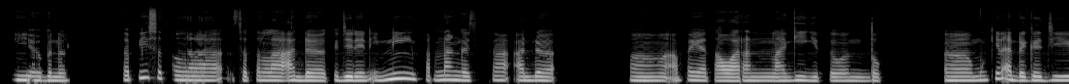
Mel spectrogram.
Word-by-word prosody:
Iya 200 -2 +3
bener, 180 -1 +2 0.6
tapi 210 +8 -4
setelah 205 -8 -1 0.4
setelah 185 -1 0
ada 180 -1 +3 0.2
kejadian 180 -1 +3
ini 205 +7 +4 0.3
pernah 200 +2 -1
nggak 195 -2 +2
sih 200 +2 -33
Kak, 195 -2 -3
ada, 185 0 +2 0.9
eee, 180 -1 +1 0.2
apa 195 - -7
ya 185 - +2
tawaran 170 0 +2 0.2
lagi 175 +2 0 0.2
gitu 170 0 -8 0.2
untuk, 170 0 -4 0.6
eee, 185 0 +2
mungkin 200 +7 -1
ada 195 -4 +2
gaji, 185 0 +1
185 Hz, 135 wpm, -22 LUFS, 180-195 Hz, 0.9 s, ini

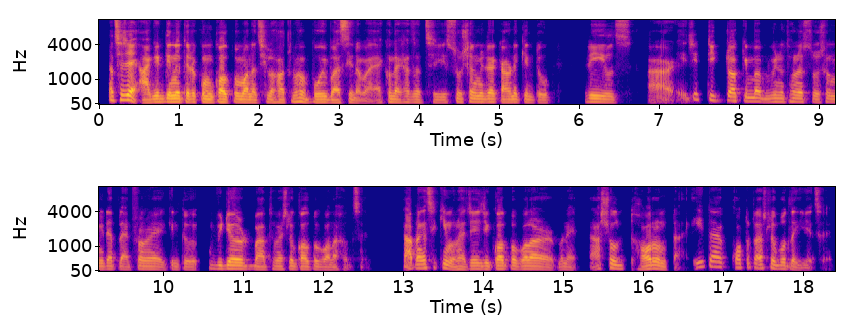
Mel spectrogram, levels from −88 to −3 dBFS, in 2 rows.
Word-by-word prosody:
আচ্ছা 165 +3 +4
যে, - - +14 0.2
আগের 115 +4 +4
দিনে 120 0 +10
তো - - -10
এরকম 115 0 +2
গল্প 105 - +7 0.2
মানে 105 -1 +3
ছিল 110 - -3
হয়তোবা 105 +5 -1 0.2
বই 110 0 +3
বা 100 - +4
সিনেমা। - - -4
এখন - - -5
দেখা 105 +1 -4
যাচ্ছে 105 -3 -5
কি, 100 - -5
সোশ্যাল 120 +2 0
মিডিয়ার 115 0 +2
কারণে 110 +1 +2
কিন্তু 105 -4 -5 0.6
রিলস 110 -4 +1 0.5
আর - - -3 0.2
এই - - -12
যে, 215 - -6
TikTok 160 -4 +1
কিংবা 140 -2 +1
বিভিন্ন 120 +2 -4
ধরনের 125 -3 0
সোশ্যাল 110 +2 -6
মিডিয়া 110 0 -3
প্ল্যাটফর্ম 110 +3 -4
এ - - -3 0.2
কিন্তু 105 +1 -10 0.4
ভিডিওর 125 0 +4 0.2
মাধ্যমে 105 +1 -4
আসলে 115 - -4
গল্প 105 -1 -1
বলা 90 -1 -4
হচ্ছে। - - -11 0.5
তো - - -4
আপনার 145 - +2
কাছে 155 +3 -4
কি 160 - -2
মনে - - -3
হয় 100 - -6
যে, - - -1
এই - - -5
যে - - -1
গল্প 115 -1 +2
বলার 115 -1 +3 0.2
মানে 105 -2 -9 0.3
আসল 150 -3 -1 0.2
ধরণটা, 110 0 0 0.3
এটা 205 +2 -6 0.3
কতটা 160 0 -5
আসলে 145 0 -4
বদলে 125 - -3
গিয়েছে? - - -13
115 Hz, 190 wpm, -24 LUFS, 105-125 Hz, 0.6 s, যে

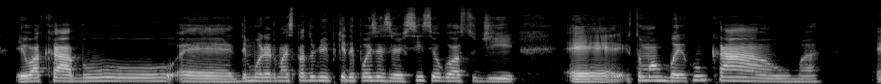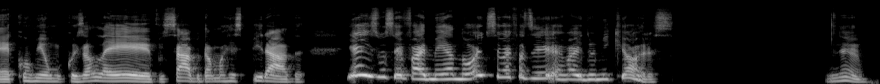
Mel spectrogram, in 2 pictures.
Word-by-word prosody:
eu 140 +2 +3
acabo, 155 +1 +1
eh, 135 -3 0
demorando 165 +3 -1
mais 170 -1 -2
para 175 - -2
dormir, 180 -1 -1
porque 165 - -2
depois 175 +2 -2
do 180 - +1
exercício 160 +3 -1
eu 170 - -1
gosto 155 -2 -3
de, 140 -1 -4 0.5
eh, 130 0 +2
tomar 180 0 +1
um 180 - -1
banho 155 -2 0
com 195 +5 -4
calma, 140 -8 +1 0.5
eh, 120 0 0
comer 150 +4 -4
uma 140 -2 -5
coisa 135 +3 -2
leve, 150 -5 +3
sabe? 155 +1 +2
Dar 135 +1 -3
uma 145 +1 -8
respirada. 145 -5 -1 0.4
E 385 - -3
aí 430 0 +8
se - - -6
você 345 +6 0
vai 245 -1 +3
meia-noite 245 - +1
você 380 - -5
vai 330 0 -2
fazer 280 -8 -3
vai 225 -1 +2
dormir 225 +2 -2
que - - -6
horas? 120 -6 -4 1.5
Né. 145 -5 -7
155 Hz, 145 wpm, -22 LUFS, 140-180 Hz, 1.5 s, aí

